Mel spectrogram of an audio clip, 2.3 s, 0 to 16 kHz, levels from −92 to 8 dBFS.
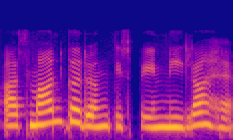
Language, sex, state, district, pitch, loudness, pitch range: Hindi, female, Himachal Pradesh, Shimla, 270 Hz, -13 LUFS, 245-300 Hz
